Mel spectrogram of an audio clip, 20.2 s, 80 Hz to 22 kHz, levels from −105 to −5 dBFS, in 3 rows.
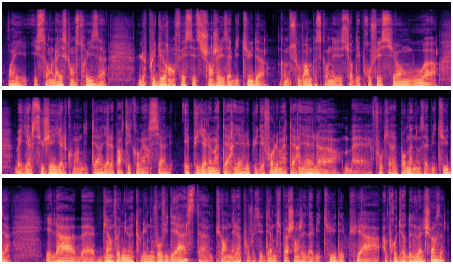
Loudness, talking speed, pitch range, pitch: -27 LUFS, 285 wpm, 90-110 Hz, 100 Hz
